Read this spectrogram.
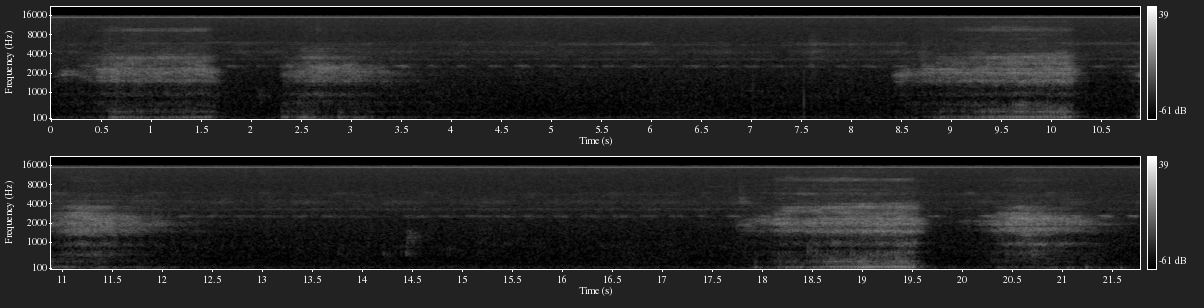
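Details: Female bear sleeping peacefully in a sanctuary, snoring: deep, rattling snores, each breath a paired in-and-out snort, about seven breaths a minute.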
